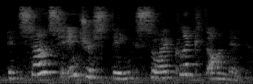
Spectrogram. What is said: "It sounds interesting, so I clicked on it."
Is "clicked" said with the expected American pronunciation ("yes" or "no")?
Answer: yes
